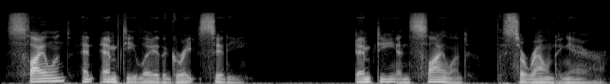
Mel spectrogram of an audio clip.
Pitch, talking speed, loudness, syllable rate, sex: 95 Hz, 120 wpm, -21 LUFS, 4.3 syllables/s, male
